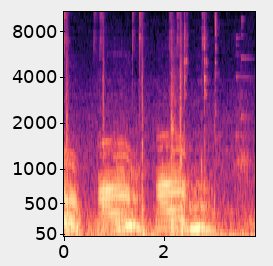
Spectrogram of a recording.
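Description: Sword blows thud against a creature.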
